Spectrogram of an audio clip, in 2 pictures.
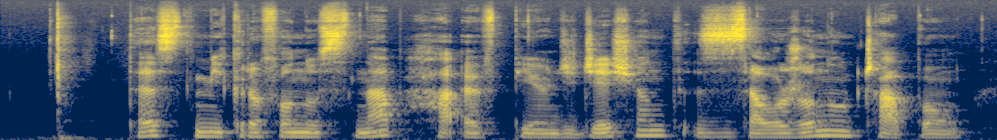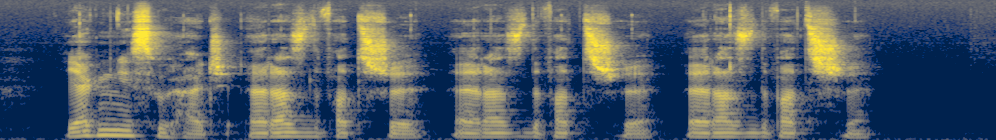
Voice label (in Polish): Jakość nagrania z założoną czapą odszumione, Mikrofon Snab Microtone HF-50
